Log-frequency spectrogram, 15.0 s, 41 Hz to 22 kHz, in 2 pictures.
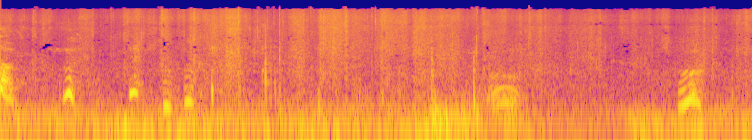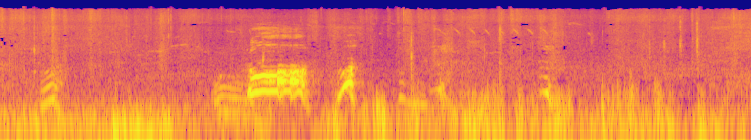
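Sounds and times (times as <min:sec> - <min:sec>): young man exclaiming: 0:09.9 - 0:12.0.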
